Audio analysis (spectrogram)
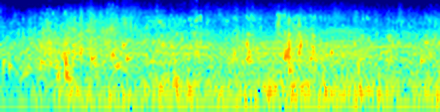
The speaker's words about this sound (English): That afternoon, we went out on a canoe with a couple of rowers and recorded stereo samples of the different type of effects that would be somewhat typical of an event.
